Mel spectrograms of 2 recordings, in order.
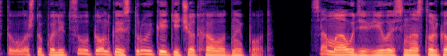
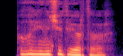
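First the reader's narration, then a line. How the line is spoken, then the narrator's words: Breathed out. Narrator (Russian): выдохнула Рута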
